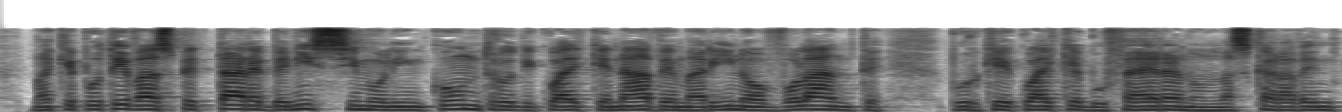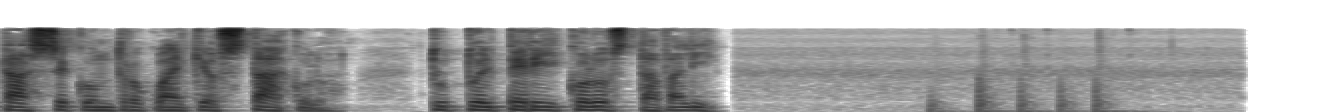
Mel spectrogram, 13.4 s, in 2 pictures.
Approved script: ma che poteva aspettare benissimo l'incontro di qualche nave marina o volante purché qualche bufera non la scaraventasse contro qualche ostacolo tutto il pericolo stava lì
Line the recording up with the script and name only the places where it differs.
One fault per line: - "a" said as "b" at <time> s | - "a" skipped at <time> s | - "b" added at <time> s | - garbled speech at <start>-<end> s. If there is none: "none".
none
